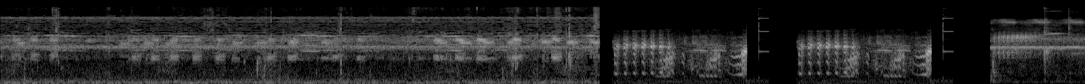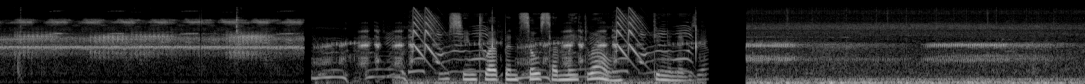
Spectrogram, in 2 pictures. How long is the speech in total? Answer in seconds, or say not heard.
3 s.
